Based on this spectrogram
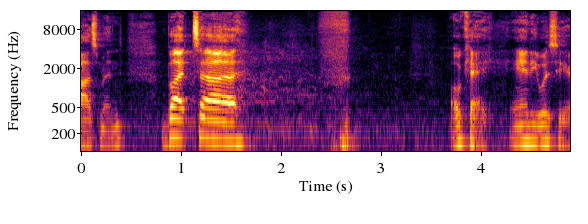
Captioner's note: laughing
